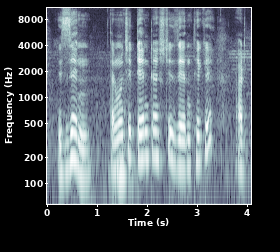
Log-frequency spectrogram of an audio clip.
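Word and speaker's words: zehn: আইন কে বলে হচ্ছে নয়নট কে বলে হচ্ছে জেন মানে হচ্ছে যে আর ছয় এর মাঝে এই উচ্চারণটা হবে লেভেন কে বলে হচ্ছে এলফ কে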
